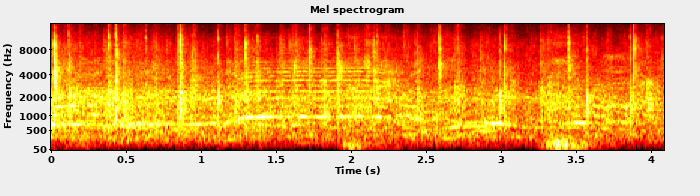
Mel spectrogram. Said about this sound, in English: And the reason why I'm clapping, because my situation that seemed like darkness is not going to keep me there.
